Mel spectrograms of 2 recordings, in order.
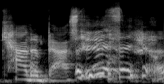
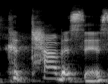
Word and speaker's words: Katabasis: I keep wanting to say catabasis, but apparently it's catabasis, and it's Greek, which means descent or journey downward.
